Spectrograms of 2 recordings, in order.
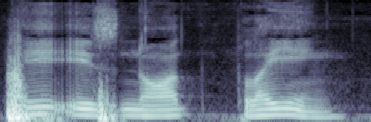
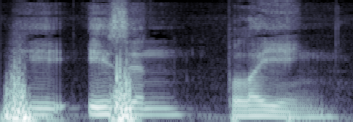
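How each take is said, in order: First: 'Is not' is said as two full words. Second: 'Is not' is contracted into one syllable.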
